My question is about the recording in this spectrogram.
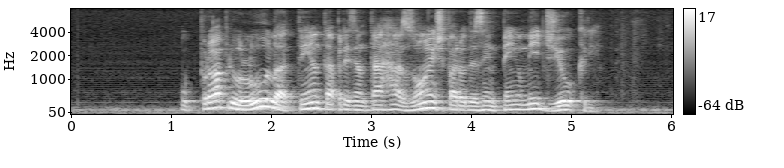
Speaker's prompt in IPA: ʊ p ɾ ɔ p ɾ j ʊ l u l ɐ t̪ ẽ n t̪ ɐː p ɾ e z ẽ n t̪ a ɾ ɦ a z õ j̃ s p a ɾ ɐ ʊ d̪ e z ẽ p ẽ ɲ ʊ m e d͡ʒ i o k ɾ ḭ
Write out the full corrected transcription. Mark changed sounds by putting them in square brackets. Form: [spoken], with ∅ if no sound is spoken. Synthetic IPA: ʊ p ɾ ɔ p ɾ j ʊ l u l ɐ t̪ ẽ n t̪ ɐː p ɾ e z ẽ n t̪ a ɾ ɦ a z õ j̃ s p a ɾ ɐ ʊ d̪ e z ẽ p ẽ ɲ ʊ m e d͡ʒ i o k ɾ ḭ

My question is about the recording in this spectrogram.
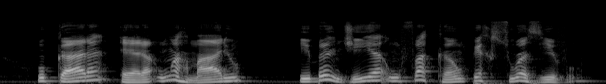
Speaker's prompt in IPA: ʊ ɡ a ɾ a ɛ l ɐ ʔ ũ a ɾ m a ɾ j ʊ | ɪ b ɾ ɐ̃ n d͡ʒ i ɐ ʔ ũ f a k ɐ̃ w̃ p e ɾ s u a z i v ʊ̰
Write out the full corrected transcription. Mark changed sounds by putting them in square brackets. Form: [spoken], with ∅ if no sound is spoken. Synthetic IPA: ʊ [k] a ɾ [ɐ] ɛ [ɾ] ɐ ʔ ũ a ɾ m a ɾ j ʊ | ɪ b ɾ ɐ̃ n d͡ʒ i ɐ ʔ ũ f a k ɐ̃ w̃ p e ɾ s u a z i v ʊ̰

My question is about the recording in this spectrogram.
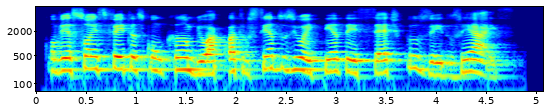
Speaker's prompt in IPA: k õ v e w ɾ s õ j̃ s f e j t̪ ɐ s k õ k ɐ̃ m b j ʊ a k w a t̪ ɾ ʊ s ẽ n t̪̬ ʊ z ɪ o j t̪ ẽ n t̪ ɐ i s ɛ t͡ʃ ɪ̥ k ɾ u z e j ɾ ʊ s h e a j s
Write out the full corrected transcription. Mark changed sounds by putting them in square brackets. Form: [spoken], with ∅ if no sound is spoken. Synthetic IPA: k õ v e [∅] ɾ s õ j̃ s f e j t̪ ɐ s k õ k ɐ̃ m b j ʊ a k w a t̪ ɾ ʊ s ẽ n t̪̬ ʊ z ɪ o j t̪ ẽ n t̪ ɐ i s ɛ t͡ʃ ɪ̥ k ɾ u z e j ɾ ʊ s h e a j s

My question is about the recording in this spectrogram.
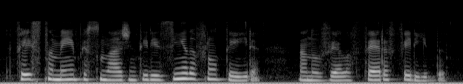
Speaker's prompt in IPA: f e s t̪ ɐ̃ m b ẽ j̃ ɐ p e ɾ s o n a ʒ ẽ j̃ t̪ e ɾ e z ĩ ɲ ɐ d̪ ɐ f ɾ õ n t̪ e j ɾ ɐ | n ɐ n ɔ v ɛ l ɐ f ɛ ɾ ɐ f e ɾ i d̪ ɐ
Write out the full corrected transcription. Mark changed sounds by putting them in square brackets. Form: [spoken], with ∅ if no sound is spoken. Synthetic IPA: f e s t̪ ɐ̃ m b ẽ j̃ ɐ p e ɾ s o n a ʒ ẽ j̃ t̪ e ɾ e z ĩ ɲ ɐ d̪ ɐ f ɾ õ n t̪ e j ɾ ɐ | n ɐ n [o] v ɛ l ɐ f ɛ ɾ ɐ f e ɾ i d̪ ɐ

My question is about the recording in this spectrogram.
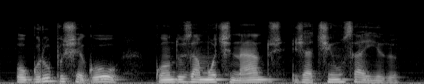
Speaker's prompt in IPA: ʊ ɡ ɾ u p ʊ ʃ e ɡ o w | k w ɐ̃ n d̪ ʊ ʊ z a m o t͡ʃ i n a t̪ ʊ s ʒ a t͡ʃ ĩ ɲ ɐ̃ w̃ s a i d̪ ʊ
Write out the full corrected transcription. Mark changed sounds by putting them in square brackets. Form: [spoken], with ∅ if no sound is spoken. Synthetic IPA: ʊ ɡ ɾ u p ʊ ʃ e ɡ o w | k w ɐ̃ n d̪ ʊ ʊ z a m o t͡ʃ i n a [d̪] ʊ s ʒ a t͡ʃ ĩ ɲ ɐ̃ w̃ s a i d̪ ʊ

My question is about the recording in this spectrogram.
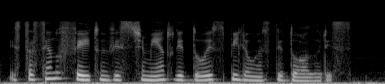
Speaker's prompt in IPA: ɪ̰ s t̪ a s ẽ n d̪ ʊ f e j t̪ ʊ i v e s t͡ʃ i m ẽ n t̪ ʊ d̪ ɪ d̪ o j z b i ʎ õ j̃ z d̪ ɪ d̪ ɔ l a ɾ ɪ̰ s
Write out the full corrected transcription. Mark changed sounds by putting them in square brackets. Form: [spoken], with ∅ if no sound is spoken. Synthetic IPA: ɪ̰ s t̪ a s ẽ n d̪ ʊ f e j t̪ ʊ [ĩ] v e s t͡ʃ i m ẽ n t̪ ʊ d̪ ɪ d̪ o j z b i ʎ õ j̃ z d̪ ɪ d̪ ɔ l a ɾ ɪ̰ s

